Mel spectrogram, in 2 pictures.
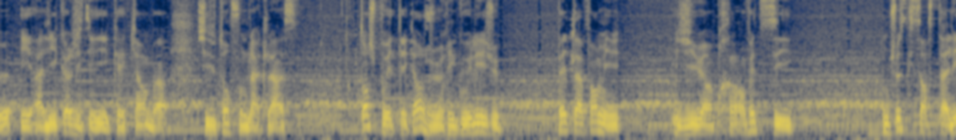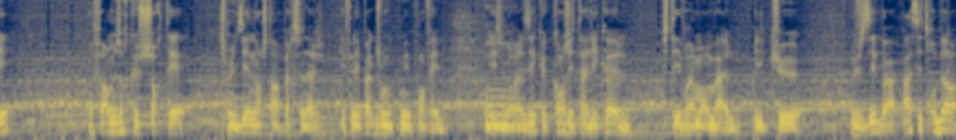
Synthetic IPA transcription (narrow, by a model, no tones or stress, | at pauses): øeʔalekɔlʒet̪ɛkʲɛlkʲɛ̃ba | ʒə̥t̪ɛt̪ult̪ɑ̃fɔ̃d̪əlaklas | t̪ɑ̃ʒəpuvɛt̪̚kɛlkʲɛ̃ʒəvəʁiɡɔleʒəə | pɛt̪lafɔʁme | ʒeyɛ̃pχɛ̃ʔɑ̰̃fɛt̪sɛ | ynʃoz̥kʲisɛɛ̃st̪ale | ofyʁaməzyʁkəʒəsɔʁt̪ɛ | ʒ̥əməd̪izɛnɔ̃se̥t̪ɛ̃pɛʁsɔnaʒ | ilfalɛpakəʒəmɔ̃t̪mepwɛ̃fɛbl | eʒəməʁjalizɛkəkɑ̃ʒet̪ɛalekɔl | ʒ̥et̪ɛvʁɛmɑ̃malekʰə | ʒəd̪izɛbaʔasɛt̪χobjɛ̃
